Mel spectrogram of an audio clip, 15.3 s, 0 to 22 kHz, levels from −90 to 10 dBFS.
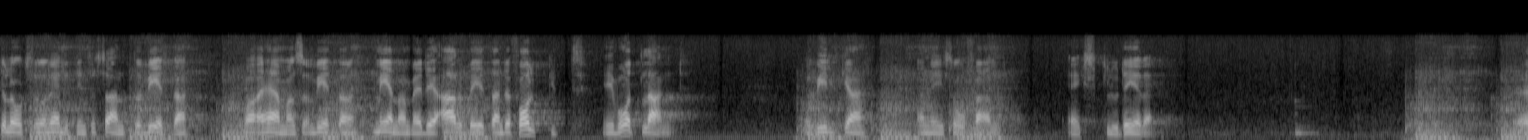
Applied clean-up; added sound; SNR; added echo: none; Engine; 10 dB; none.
